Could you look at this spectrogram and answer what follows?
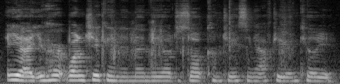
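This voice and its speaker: A woman's voice: on the low side, fairly even intonation, quick pace, darkish tone, slight background noise. A woman in casual, conversational chat, the kind heard on a livestream. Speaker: artist hosting a livestream.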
